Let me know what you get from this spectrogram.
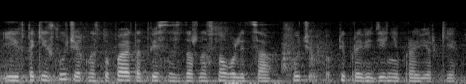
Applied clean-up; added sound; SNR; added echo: none; Wind / Bird; 15 dB; none.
